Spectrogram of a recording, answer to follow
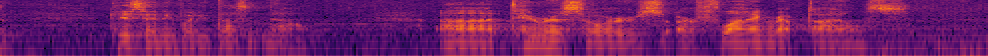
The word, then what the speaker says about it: pterosaur: And then let's take a look at those pterosaurs, and then I think we'll wrap up with our triceratops here, whom they're calling torosaurs, and that's okay. Pterosaur tracks. The P is silent.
